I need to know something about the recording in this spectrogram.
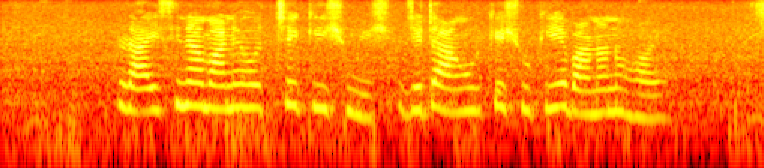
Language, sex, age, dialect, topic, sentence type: Bengali, female, 25-30, Northern/Varendri, agriculture, statement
